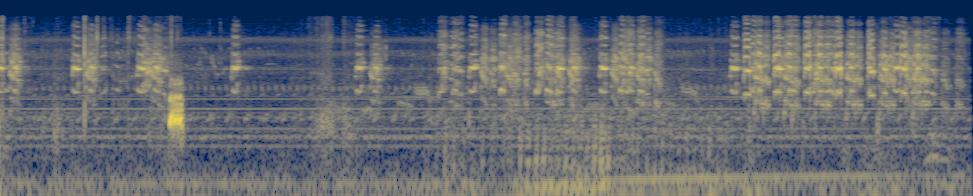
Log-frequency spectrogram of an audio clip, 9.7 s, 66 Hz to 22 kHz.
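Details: Southern red-billed hornbills at dawn, 06:08 on 20 March 2022, by Gowrie dam waterhole in Djuma Game Reserve, South Africa. They give quick runs of hard, repeated clucks that swell into a longer, busier chorus toward the end, with one lower squawk.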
